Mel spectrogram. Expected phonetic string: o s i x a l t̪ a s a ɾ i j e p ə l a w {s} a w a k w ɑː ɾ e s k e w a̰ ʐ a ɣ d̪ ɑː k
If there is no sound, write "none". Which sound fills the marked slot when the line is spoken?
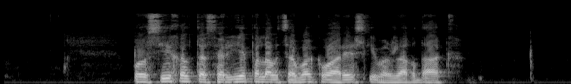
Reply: t͡s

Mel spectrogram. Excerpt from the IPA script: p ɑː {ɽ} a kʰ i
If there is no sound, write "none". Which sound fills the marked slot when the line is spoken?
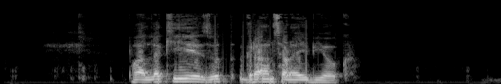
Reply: l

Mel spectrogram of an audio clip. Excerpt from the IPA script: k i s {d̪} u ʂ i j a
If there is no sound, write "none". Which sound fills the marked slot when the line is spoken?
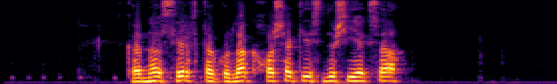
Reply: d̪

